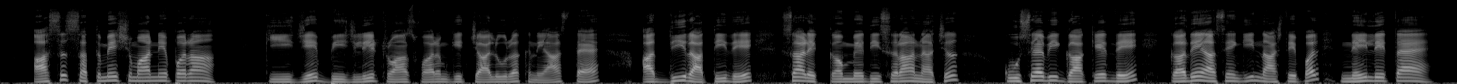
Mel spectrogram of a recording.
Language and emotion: Dogri, happy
